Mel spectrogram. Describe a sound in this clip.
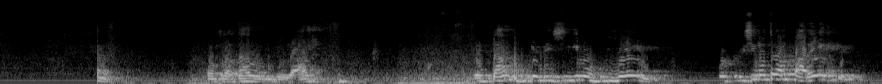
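A man speaks into microphones with animation.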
